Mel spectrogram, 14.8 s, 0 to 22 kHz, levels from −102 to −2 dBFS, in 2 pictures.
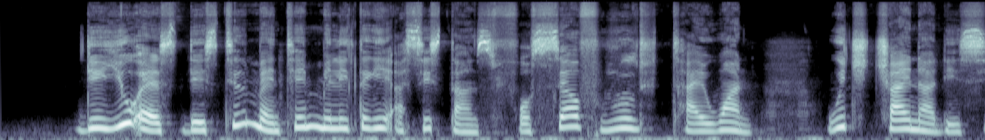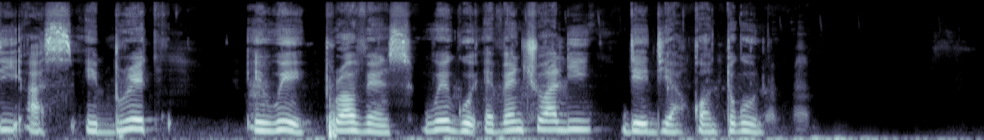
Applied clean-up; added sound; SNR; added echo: neural mask model Resemble Enhance denoiser.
